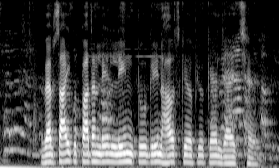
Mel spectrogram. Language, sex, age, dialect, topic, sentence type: Maithili, male, 18-24, Eastern / Thethi, agriculture, statement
